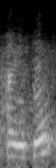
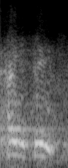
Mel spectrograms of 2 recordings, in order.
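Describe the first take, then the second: First: The word ends with a final u vowel. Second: The word ends with a final i vowel. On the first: "تبنيها على الضم" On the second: "على الكسر"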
